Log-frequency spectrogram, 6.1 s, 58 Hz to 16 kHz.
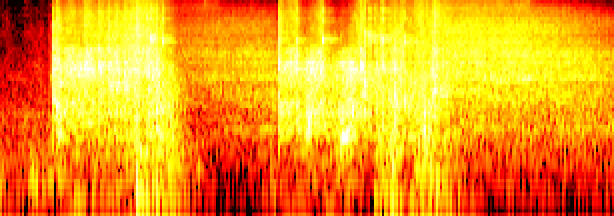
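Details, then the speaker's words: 1990 C4 Corvette rebuilt after a blown head gasket, having sat in pieces for 5 years: two bursts of steady cranking that never catch. Cranks but won't start; owner suspects no fuel, as it was parked with little gas. "i don't think it's getting any fuel to be honest with you i think that's our whole problem no fuel"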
